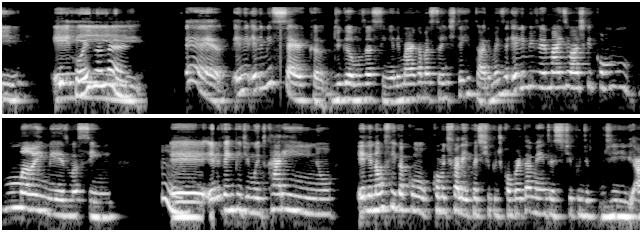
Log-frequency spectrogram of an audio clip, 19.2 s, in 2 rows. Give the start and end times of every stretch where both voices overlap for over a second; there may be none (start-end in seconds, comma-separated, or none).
0.8-2.0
